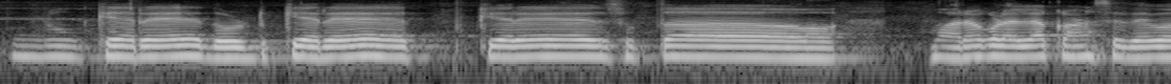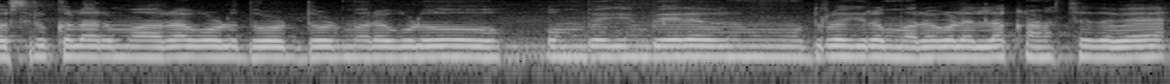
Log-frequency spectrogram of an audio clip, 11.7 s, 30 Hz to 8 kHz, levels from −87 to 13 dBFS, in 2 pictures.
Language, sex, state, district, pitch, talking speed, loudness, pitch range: Kannada, female, Karnataka, Mysore, 185 Hz, 100 wpm, -15 LUFS, 180-190 Hz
